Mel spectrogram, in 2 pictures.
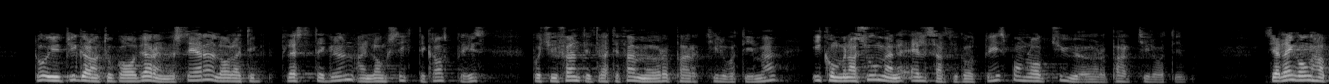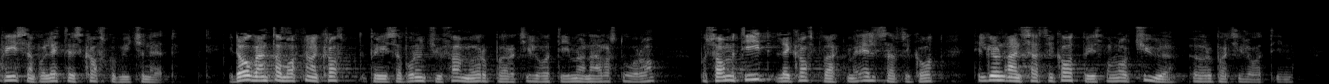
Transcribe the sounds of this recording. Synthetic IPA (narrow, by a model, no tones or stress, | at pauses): d̪̥oʉːt̪̚bʏɡɑɾənt̪ʰuːkɑːʋjæːɾɔɪnʋɛst̪eːɾəlɑːd̪æɪt̪ɪflɛst̪ə̥t̪ʰɪlɡɾʉnːæɪnlɑŋsɪkt̪ɪkʰɾɑft̪̚pʰɾiːs | pʰoːçʉːəfɛmt̪ʰɪlt̪ʰɾɛt̪ɪfɛmøʉɾʊpʰæɾçiːlʊʋət̪ʰiːmə | ɪkʰʊmbɪnɑsuːnmɛnɛʔɛlsæɾt̪ʰɪkʰɑt̪̚pʰɾiːspʰoɔmlɑːɡçʉːəøːɾʊpʰæɾc͡çiːlʊʋət̪ʰiːmə | siːɑd̪ɛŋɡɔŋːənhɑɾpʰɾiːsənpɔlɛt̪ːəɾɪskʰɾɑft̪ɡ̥ɔmʏçənḛːd̪̥ | ɪd̪ɑːɡʋɛnt̪əɾmɑɾknɑd̪əkʰɾɑft̪pʰɾiːsəpɔɾʉnt̪çʉːəfɛmœʉɾʊpʰæɾçiːlʊʋɑt̪ʰiːmənənæːɾɑst̪əoːɾɑ | pʰɔsɑmːət̪ʰiːd̪lɛɡ̚kʰɾɑft̪ʋæɾkmeɛlsæɾt̪ɪfɪkʰɑːt̪ʰː | ɪlɡɾʉnːæɪnsæɾt̪ɪfɪkʰɑːt̪̚pʰɾiːspʰɔɔmlɑːɡ̪çʉːəʔœːɾʊpʰæɾçiːlʊʋɑt̪ʰiːmə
